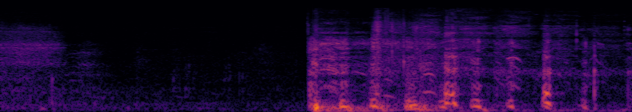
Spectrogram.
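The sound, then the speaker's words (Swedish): A loud burst of coughing right into the microphone after a brief quiet pause, a quick run of several rough coughs. “Jag kommer hosta rakt i den här micken.”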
